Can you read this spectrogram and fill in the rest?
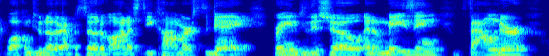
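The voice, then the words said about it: Talking very fast. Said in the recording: “I'm talking super fast, so I'm going to try to slow myself down”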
